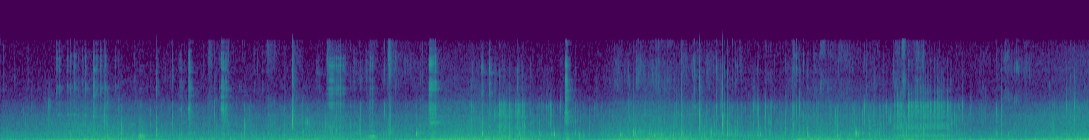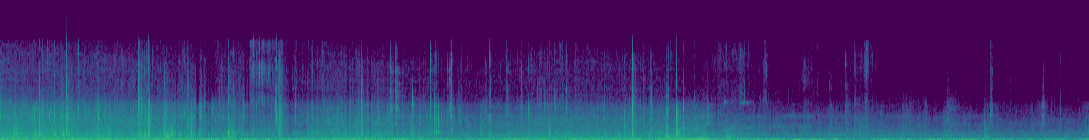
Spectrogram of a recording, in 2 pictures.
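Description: An engine rumbles as a vehicle slowly reverses closer.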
